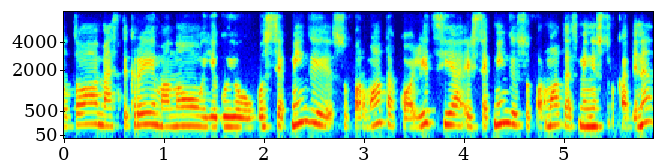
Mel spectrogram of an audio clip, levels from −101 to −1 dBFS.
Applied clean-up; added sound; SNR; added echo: none; none; none; none.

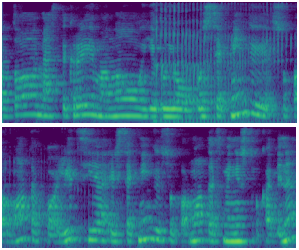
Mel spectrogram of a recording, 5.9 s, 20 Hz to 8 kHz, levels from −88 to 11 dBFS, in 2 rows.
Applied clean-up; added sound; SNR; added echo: none; Burping, eructation; 17 dB; reverberation time 0.4 s.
